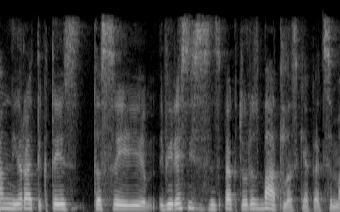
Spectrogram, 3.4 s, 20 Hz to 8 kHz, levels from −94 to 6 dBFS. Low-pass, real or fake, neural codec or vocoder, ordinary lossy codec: 7.2 kHz; real; none; AAC, 48 kbps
